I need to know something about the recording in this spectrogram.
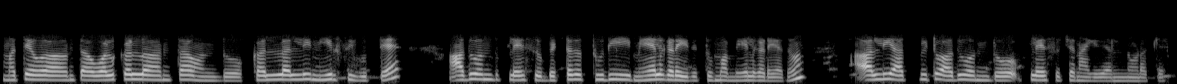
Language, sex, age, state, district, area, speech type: Kannada, female, 30-45, Karnataka, Tumkur, rural, conversation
